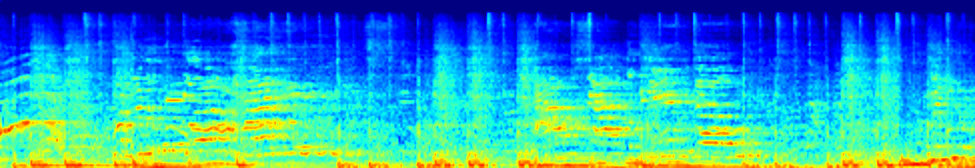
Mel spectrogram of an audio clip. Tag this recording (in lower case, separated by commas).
music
